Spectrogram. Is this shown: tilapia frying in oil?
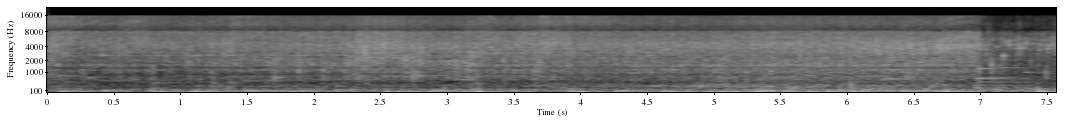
yes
